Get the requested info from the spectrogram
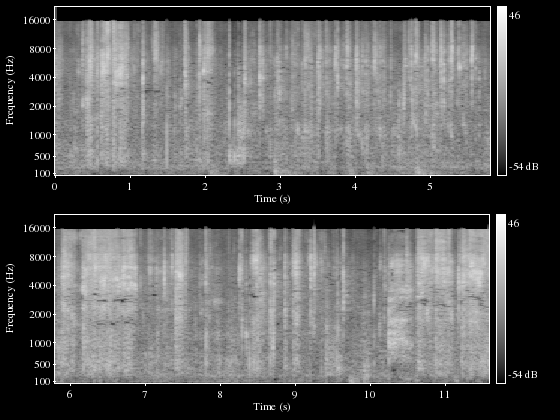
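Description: Close-miked eating of a cooked sheep's head: wet chewing, lip-smacking and sucking while meat and cartilage are pulled off the bones, with dense crackling throughout.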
